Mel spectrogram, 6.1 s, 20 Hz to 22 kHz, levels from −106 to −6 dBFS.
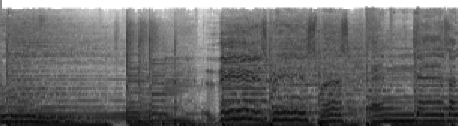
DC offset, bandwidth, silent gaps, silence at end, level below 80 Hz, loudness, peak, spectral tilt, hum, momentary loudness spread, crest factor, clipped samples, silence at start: under 0.1%; 17 kHz; none; 0 s; -18 dBFS; -13 LUFS; 0 dBFS; -5 dB/octave; none; 6 LU; 12 dB; under 0.1%; 0 s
